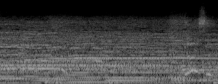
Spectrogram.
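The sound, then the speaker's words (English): A large church audience shouting together as the preacher urges them to shout again, a loud, dense wall of many voices yelling and whooping at once, sustained without a break for a couple of seconds. “You have to start shouting again one more time.”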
